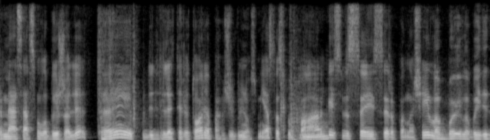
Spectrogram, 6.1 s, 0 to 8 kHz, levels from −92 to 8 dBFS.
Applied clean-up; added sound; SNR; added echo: neural mask model RNNoise.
